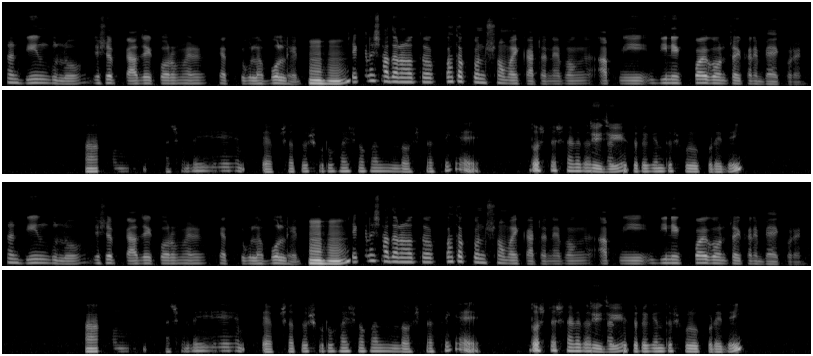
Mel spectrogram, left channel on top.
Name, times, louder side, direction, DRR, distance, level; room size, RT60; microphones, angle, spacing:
voice 1, 0.0-2.0 2.4-3.0 3.6-8.0 14.0-14.4, left 2 dB, 15° left, 1.0 m, -34 dB
voice 2, 3.1-3.5 8.9-9.4 9.7-10.8 11.1-12.9 13.4-14.0 14.5-15.5, right 2 dB, 20° right, 0.4 m, -31 dB
open air
head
